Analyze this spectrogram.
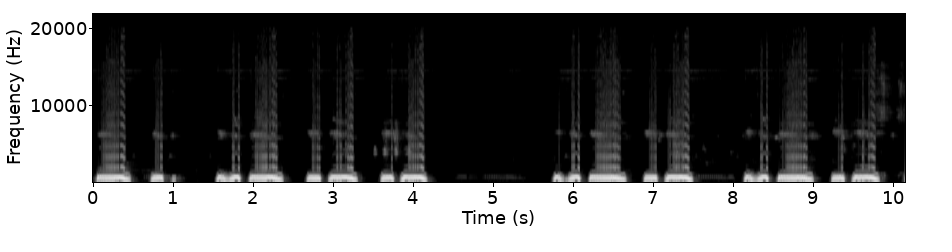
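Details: Spotted dove in fast 'thúc gù' cooing: low, hollow coos in short runs of three to five, each run a quick pair then longer notes, separated by silent gaps of one to two seconds.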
